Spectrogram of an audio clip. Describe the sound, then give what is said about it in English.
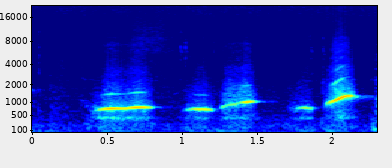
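A person whistles a short, lilting tune of four quick phrases as a password to log in, the pitch sliding up and down, with the last note rising highest. The whistling is clear, with no talking. “I was just like whistling the password.”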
